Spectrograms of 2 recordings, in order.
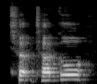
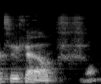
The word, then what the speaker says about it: Tukel: of people call it tuckle they call it turkel they see an r in the name that isn't there but order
